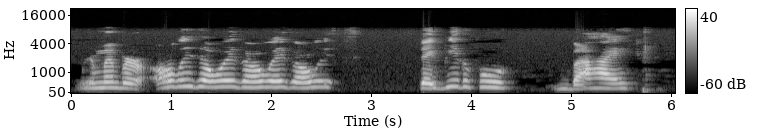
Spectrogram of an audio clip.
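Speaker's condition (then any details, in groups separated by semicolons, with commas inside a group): Cerebral palsy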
